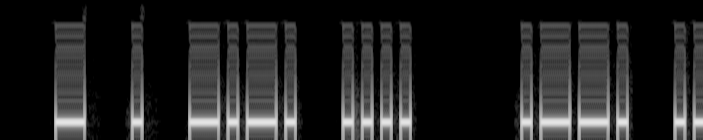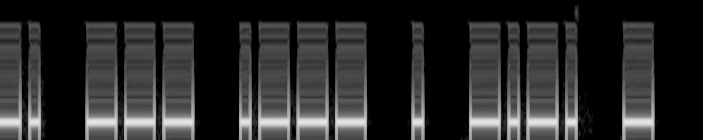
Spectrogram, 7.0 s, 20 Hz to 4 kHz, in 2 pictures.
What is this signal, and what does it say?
Morse code, heard as a keyed tone, about 25 wpm, spaced as for 20 wpm, 550 Hz. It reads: TECH PROJECT
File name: podcast / News headlines-1x-25x20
